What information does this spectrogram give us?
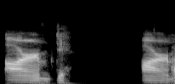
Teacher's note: a little pronunciation armed armed arm arm and yes armed the D no extra syllable no extra vowel sound armed and that sound is D or t d armed armed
